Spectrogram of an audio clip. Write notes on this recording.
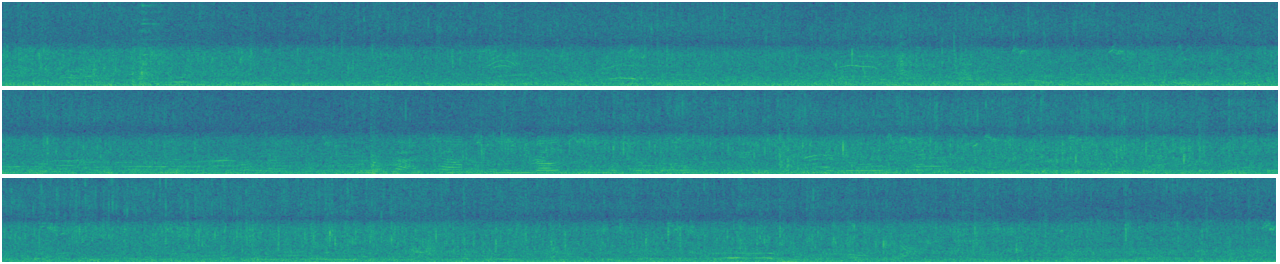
art fountain with moving objects by swiss machine artist jean tinguely, international soundmap : social ambiences/ listen to the people in & outdoor topographic field recordings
